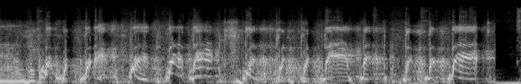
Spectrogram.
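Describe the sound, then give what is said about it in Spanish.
A man gives a loud imitation of a cartoon duck voice: a continuous raspy, sputtering, quacking babble lasting about five seconds, with no clear words. “ojo cómo hace el padre de Charlie al Pato Donald”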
